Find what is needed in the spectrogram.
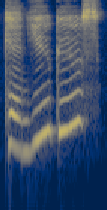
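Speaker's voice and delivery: high, loud taunting question; challenging. A narrator's reading. Thistle challenging Goose, high taunt. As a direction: dare in a high little-duck voice.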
